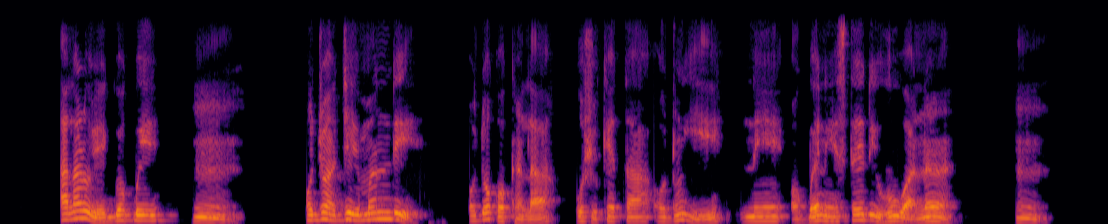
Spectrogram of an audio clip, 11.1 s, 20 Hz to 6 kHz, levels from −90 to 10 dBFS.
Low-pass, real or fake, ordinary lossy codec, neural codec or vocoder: 5.4 kHz; real; none; none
